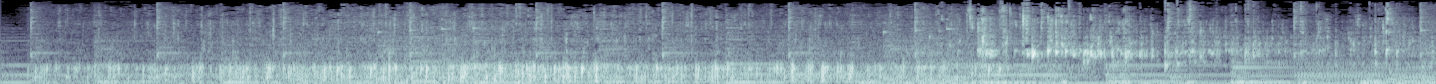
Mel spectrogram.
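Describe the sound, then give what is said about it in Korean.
Hot water is poured into a cup of instant ramen as one continuous hissing stream. Near the end the tone shifts higher. “그리고 준비한 컵라면에 뜨거운 물을 붓는다.”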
